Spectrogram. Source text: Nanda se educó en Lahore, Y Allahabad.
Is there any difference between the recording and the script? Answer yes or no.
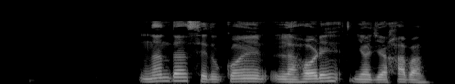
no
